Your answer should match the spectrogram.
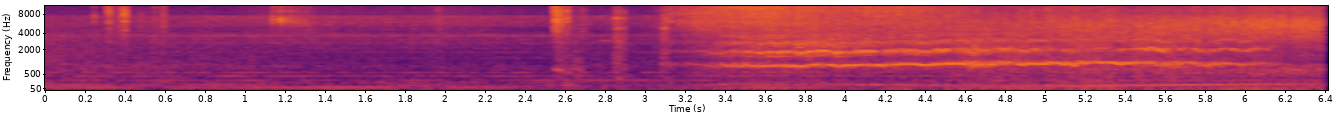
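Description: On a sunny street, a car engine idles low, then after a few clicks it revs hard and a long, loud tire squeal rises and holds as the car skids away at speed and drives straight through a red light.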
